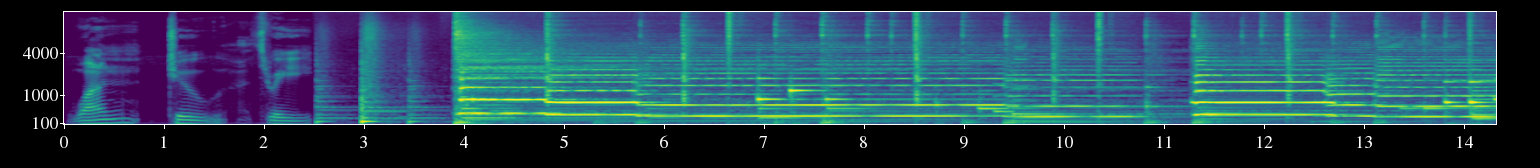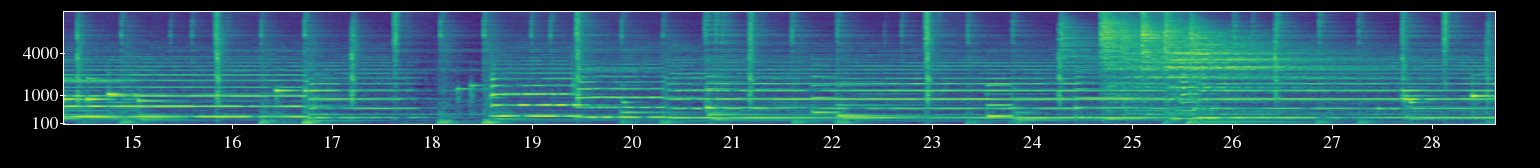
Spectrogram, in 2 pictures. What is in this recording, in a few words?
minus Bass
